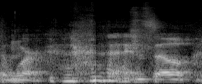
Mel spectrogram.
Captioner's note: laughing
